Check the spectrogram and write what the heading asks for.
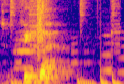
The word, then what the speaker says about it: Tofiga: A lot of people pronounce it Tofiga because we pronounce our G's with like there's an N before it.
